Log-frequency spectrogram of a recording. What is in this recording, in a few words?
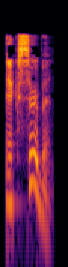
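"exurban", British English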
